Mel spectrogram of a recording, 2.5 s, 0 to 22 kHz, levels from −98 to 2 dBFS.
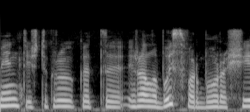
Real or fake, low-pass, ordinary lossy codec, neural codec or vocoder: fake; 7.2 kHz; Opus, 64 kbps; codec, 16 kHz, 16 kbps, FreqCodec, larger model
